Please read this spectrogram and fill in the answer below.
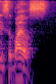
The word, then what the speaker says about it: Ceballos: He's still in living, and putting Dani Ceballos.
